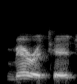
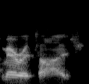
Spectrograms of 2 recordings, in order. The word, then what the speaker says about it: Meritage: was a national contest somebody came up and mashed up merit and heritage so it's actually pronounced Meritage not Meritage and it's the Meritage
